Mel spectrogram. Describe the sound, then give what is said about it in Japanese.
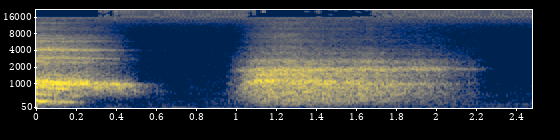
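A patient breathes in and out for a medical check. The breathing is soft and faint: a breath, a short silence, then a longer breath alone. “ではもう一度吸って吐いて、”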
